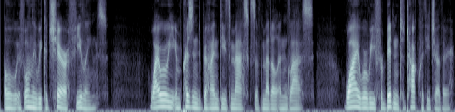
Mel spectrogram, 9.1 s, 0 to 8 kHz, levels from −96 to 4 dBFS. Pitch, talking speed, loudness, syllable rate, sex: 125 Hz, 185 wpm, -20 LUFS, 5.6 syllables/s, male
